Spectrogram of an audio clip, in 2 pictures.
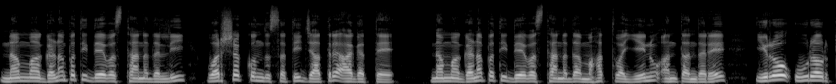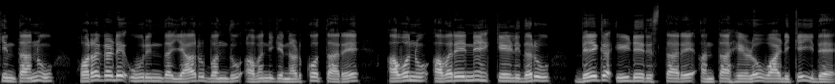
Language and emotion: Kannada, neutral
